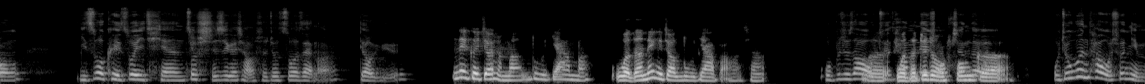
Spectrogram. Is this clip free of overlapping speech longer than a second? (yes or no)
no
